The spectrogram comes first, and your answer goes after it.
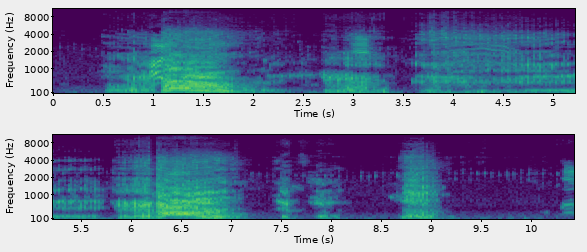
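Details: Captive Bengal tiger kept by an animal trainer, giving several rough, gravelly roars of uneven length, the loudest near the start and middle, followed by shorter bursts with brief silences between them.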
